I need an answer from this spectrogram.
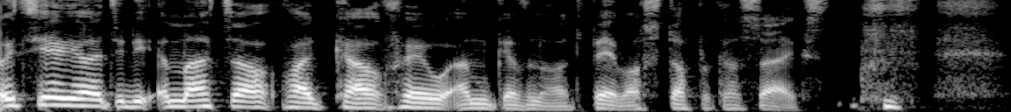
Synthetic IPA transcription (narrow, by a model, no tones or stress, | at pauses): ɔjtʰiɛjɔɛdwɪniʔəmatʰɔr̥aɡ̚kʰalˠr̥ɪwa̰mɡəvnɔ̰d̥b̥eːvɔlˠstɔpʰəkʰasɛ̰ks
